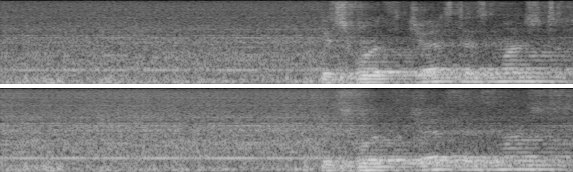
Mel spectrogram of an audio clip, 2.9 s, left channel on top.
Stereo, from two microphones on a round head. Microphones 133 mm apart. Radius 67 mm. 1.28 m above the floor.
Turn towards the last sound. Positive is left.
turn(degrees=75)  # may be behind; listen again after turning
